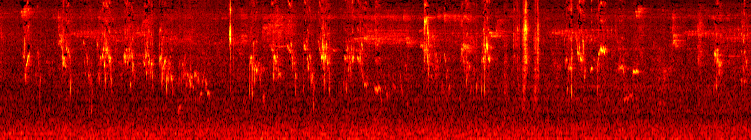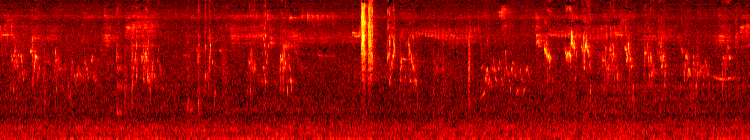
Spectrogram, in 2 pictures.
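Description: Female budgerigar singing, a run of quick, high chirps and chattering notes that keeps going, with one sharp louder click about three quarters of the way through. A steady low hum runs underneath.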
